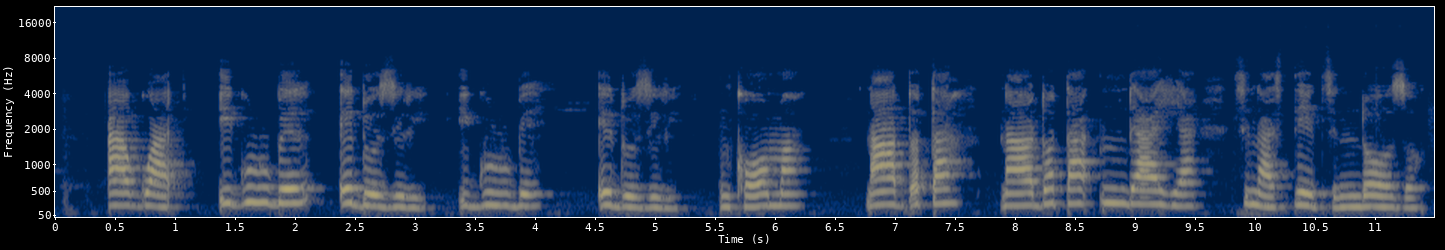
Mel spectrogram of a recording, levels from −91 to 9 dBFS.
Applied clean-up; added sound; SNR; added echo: none; none; none; none.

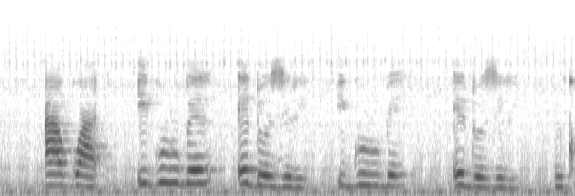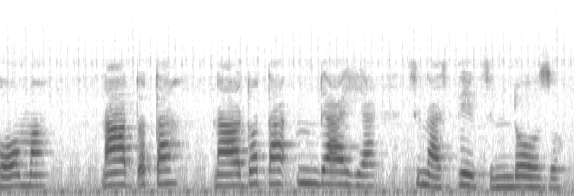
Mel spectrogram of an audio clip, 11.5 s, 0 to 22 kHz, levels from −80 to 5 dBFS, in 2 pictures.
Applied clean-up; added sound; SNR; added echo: none; Truck; 13 dB; none.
